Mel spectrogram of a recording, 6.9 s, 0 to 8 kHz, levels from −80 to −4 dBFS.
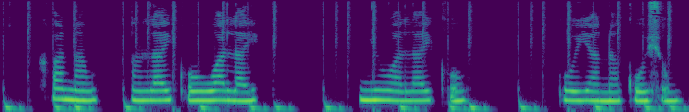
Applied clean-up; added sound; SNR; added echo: classical method Wiener filter.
